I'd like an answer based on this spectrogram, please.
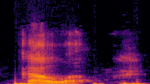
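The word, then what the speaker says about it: قهوة: La palabra café tiene su origen en vocablo árabe, kawa, que se pronuncia kawa.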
